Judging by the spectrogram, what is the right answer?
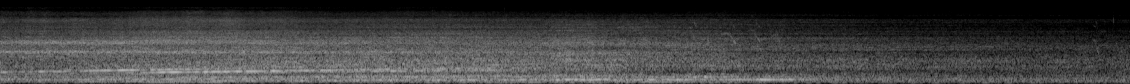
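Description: Oscar H-set electric multiple unit pulling away from the platform: its traction motor whine rises steadily in pitch as it accelerates over the rumble of the passing cars. The sound fades about eight seconds in as the train moves off.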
